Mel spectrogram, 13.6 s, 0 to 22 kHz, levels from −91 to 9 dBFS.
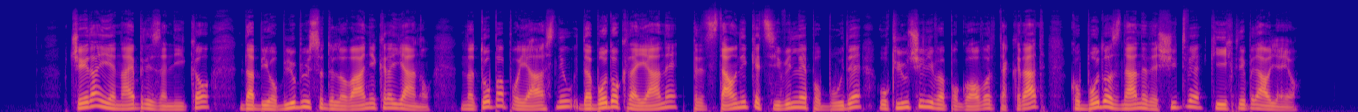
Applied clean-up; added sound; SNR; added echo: none; none; none; none.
